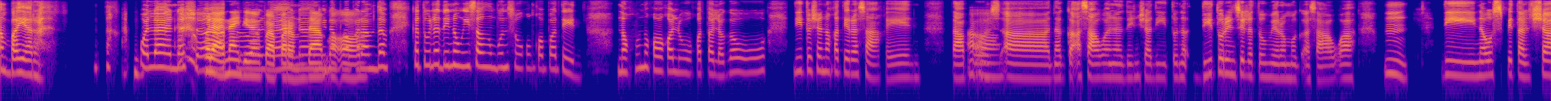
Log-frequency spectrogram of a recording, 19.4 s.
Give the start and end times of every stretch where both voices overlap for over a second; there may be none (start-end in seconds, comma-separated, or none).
2.5-4.4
